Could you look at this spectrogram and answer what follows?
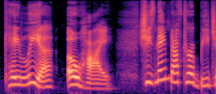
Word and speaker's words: Kealia Ohai: Number 1, her name is pronounced Kealia Ohai.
